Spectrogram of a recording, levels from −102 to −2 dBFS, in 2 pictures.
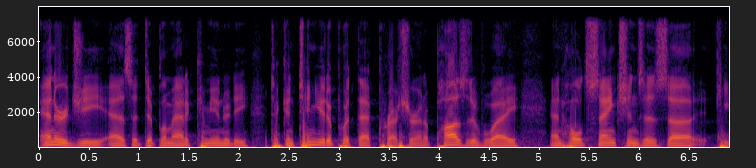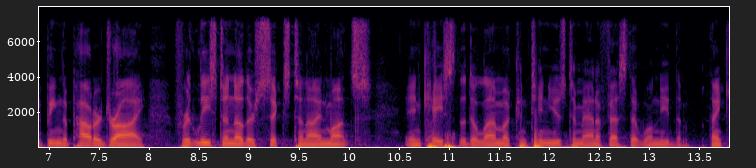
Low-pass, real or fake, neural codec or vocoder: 7.2 kHz; real; none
